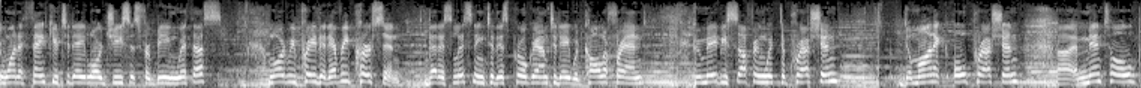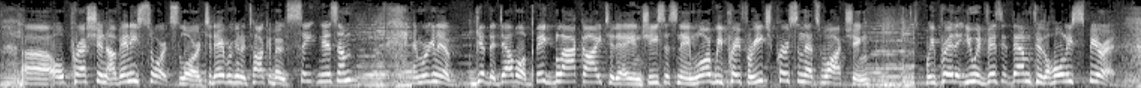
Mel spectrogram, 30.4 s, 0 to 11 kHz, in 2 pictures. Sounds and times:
Speech: 0.0s - 2.9s, 3.6s - 8.6s, 12.0s - 19.9s, 20.7s - 26.8s, 27.6s - 30.1s
Music: 0.0s - 30.4s.

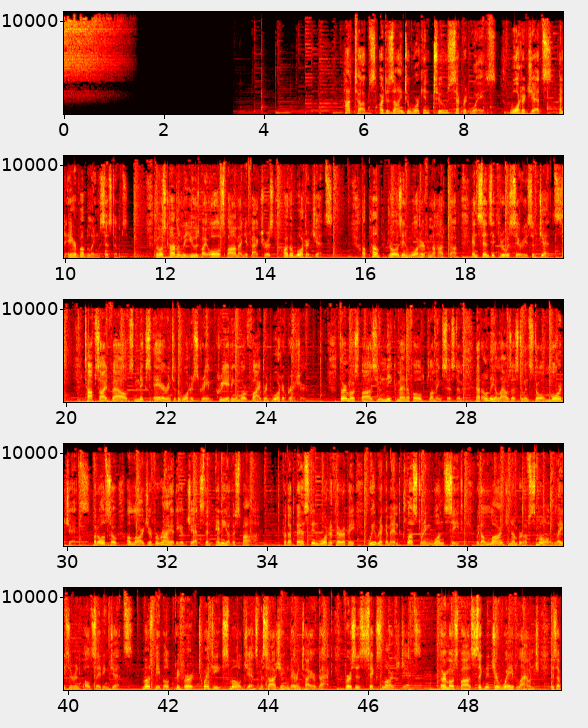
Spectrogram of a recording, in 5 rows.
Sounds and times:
Music: 3.4s - 49.8s
Speech: 5.6s - 24.8s, 25.4s - 49.8s.

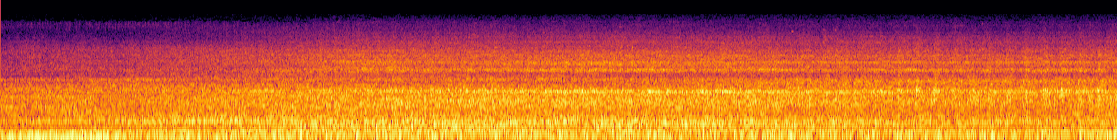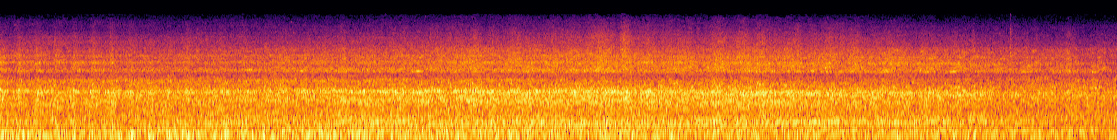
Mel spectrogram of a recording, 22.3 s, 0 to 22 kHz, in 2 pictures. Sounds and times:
Railroad car, train wagon: 0.0s - 22.3s
Train: 0.0s - 22.3s.

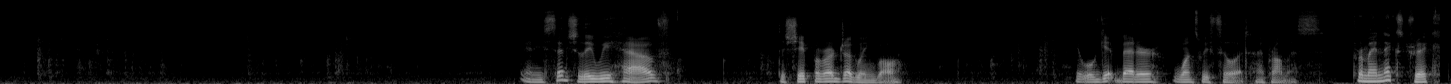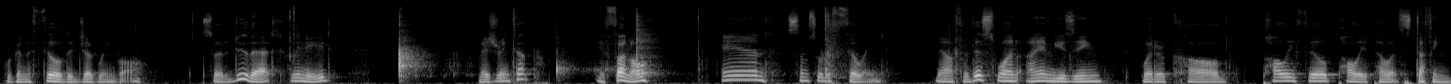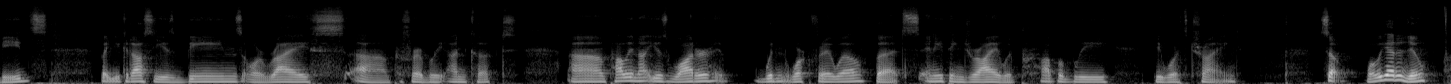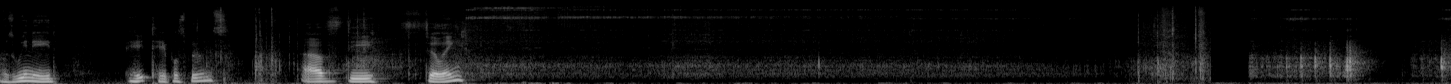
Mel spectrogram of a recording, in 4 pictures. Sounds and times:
Speech: 5.2s - 6.8s, 7.8s - 9.1s, 10.7s - 17.9s, 19.3s - 41.5s, 42.2s - 44.2s, 44.8s - 45.9s, 46.5s - 48.3s.

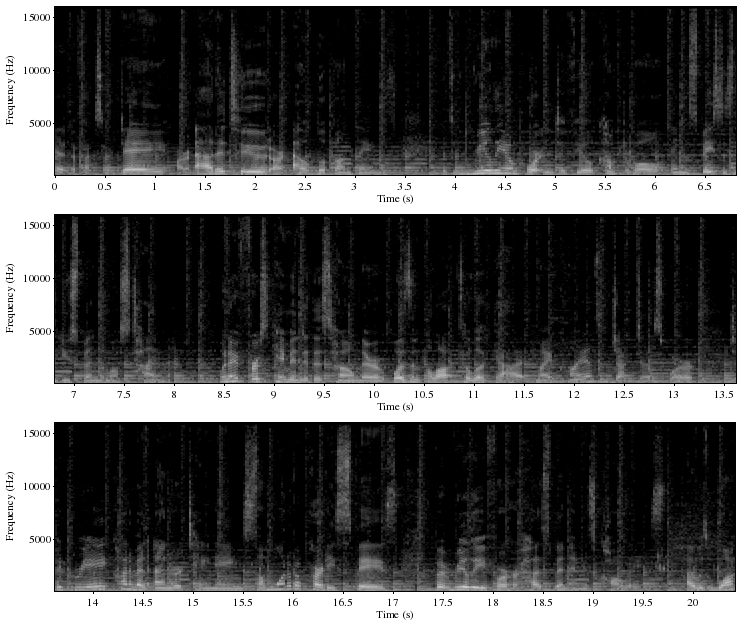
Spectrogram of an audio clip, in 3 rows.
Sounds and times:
Music: 0.0s - 20.4s
Speech: 0.0s - 20.4s.

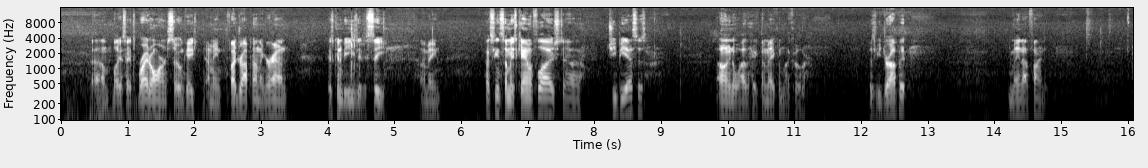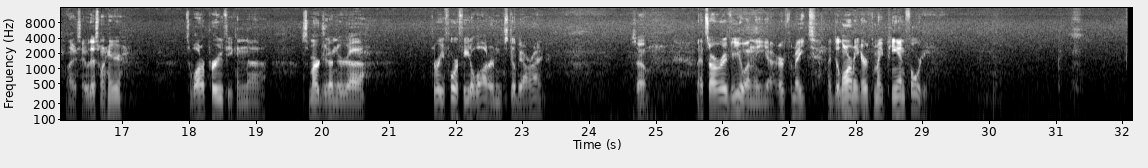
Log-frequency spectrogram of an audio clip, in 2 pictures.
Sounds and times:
Outside, rural or natural: 0.0s - 32.1s
Speech: 0.4s - 3.4s, 4.0s - 5.7s, 6.4s - 8.8s, 9.8s - 11.3s, 12.1s - 12.7s, 14.2s - 14.8s, 16.1s - 17.1s, 18.0s - 20.7s, 21.6s - 23.4s, 24.6s - 25.0s, 25.6s - 29.2s.

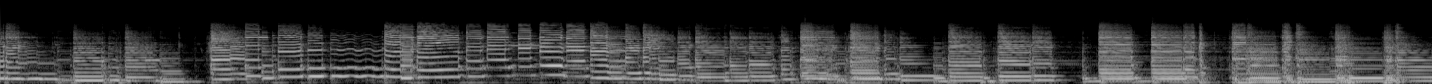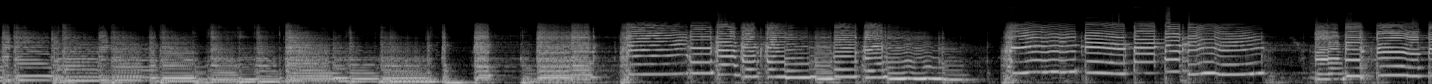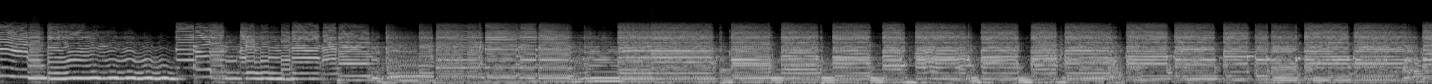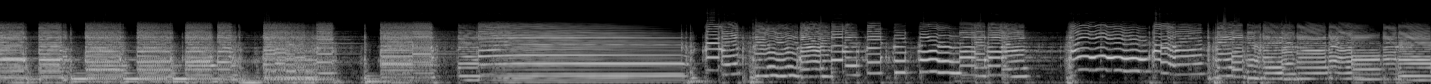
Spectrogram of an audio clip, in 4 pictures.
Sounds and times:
Electric guitar: 0.0s - 57.2s.

